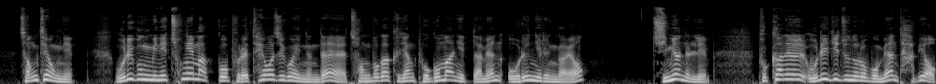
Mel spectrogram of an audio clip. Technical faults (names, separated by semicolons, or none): none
